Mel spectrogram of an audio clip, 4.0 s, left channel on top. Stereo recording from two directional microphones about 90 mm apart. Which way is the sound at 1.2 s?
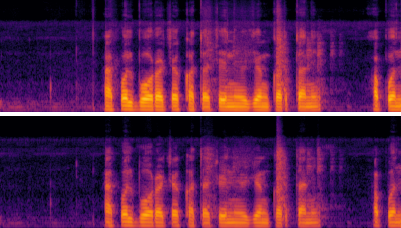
20° left (ahead or behind).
